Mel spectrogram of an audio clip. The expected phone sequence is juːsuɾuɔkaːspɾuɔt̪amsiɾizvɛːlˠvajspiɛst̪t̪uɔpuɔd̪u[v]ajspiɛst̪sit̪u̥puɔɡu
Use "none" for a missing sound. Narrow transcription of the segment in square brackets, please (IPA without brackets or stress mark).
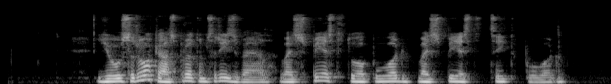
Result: v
